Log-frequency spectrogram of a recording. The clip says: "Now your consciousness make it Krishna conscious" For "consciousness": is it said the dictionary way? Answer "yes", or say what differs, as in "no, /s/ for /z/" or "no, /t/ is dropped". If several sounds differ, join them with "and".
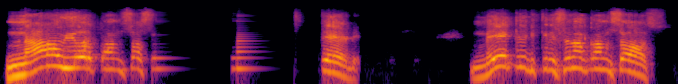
no, /s/ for /ʃ/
